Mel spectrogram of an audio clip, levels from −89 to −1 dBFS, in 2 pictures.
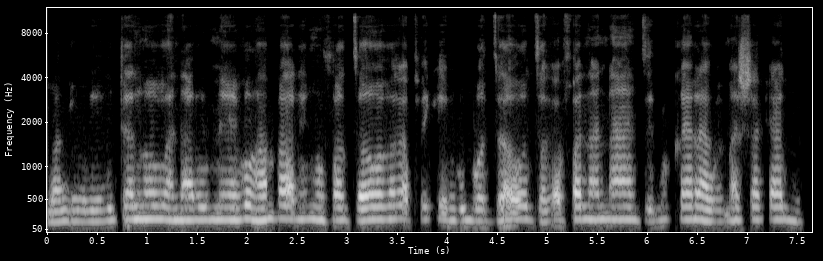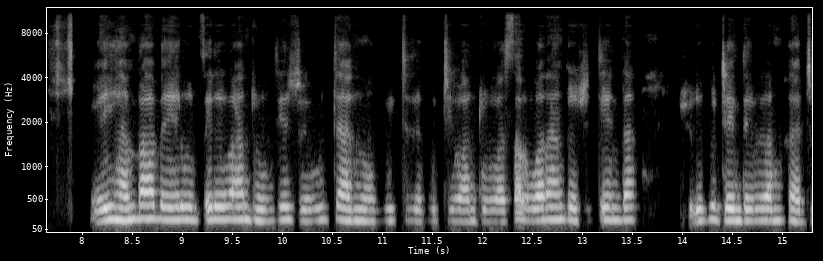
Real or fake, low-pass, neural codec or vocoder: fake; 10.8 kHz; codec, 24 kHz, 3 kbps, HILCodec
